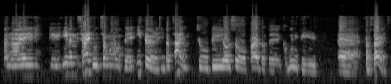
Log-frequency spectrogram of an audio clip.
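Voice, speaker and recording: A man, the project owner, talking about his project in a casual interview and filling pauses with lots of "uh"s. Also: a little high, sharp tone, highs cut off. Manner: hesitant, many fillers and restarts.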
